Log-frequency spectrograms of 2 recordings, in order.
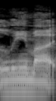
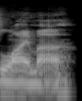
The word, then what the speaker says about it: Lima: It's not Lima, it's Lima. Right.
